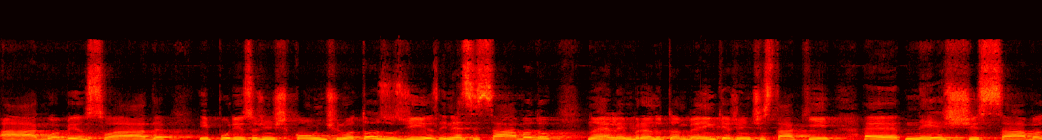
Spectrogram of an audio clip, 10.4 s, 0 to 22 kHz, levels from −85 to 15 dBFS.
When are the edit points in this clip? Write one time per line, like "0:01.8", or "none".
0:04.4
0:09.0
